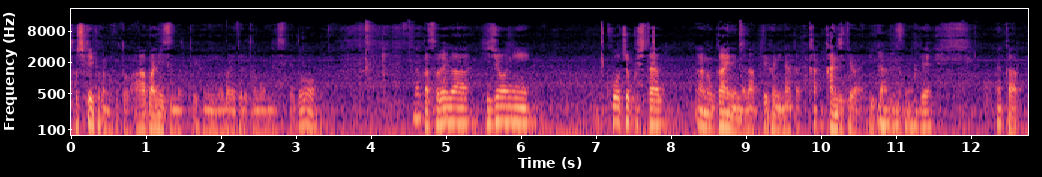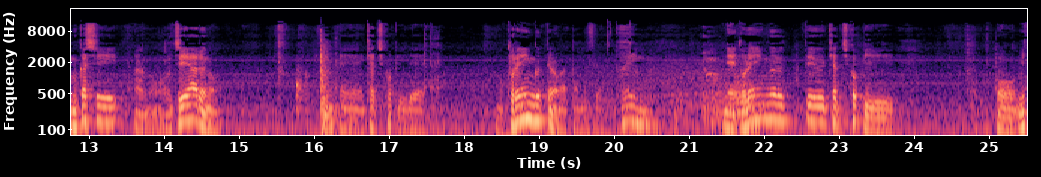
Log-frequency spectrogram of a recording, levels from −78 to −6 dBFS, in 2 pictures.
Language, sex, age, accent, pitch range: Japanese, male, 30-49, native, 90-120 Hz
